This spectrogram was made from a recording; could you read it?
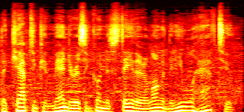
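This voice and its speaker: A man's voice: on the low side, quick pace, darkish tone, a little hiss or hum, natural voice. A man playing a laid-back, casually patronising captain, breezy and dismissive, in an anime fan audio drama.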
